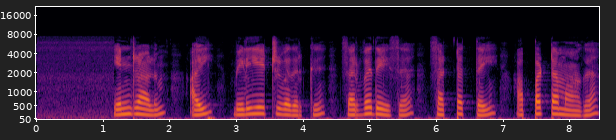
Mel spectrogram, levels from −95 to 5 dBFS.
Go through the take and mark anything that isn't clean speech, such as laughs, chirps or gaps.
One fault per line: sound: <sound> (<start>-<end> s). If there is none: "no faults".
no faults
